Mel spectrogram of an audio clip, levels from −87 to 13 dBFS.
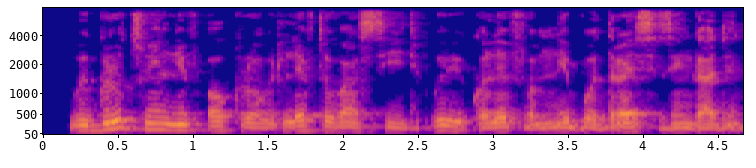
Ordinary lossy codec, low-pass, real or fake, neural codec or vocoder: none; 7.2 kHz; fake; codec, 16 kHz, 16 kbps, FreqCodec, larger model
